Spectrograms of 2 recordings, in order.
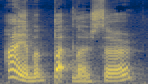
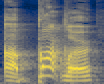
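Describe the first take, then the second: First: Measured, matter-of-fact reply; composed butler. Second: Loud incredulous captain; roaring. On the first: Butler stating his calling to the captain, composed. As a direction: answer with mild dignity. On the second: Captain astonished to hear he has a butler aboard, roaring. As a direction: roar it back in disbelief. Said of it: "the captain roared". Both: A narrator's reading.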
